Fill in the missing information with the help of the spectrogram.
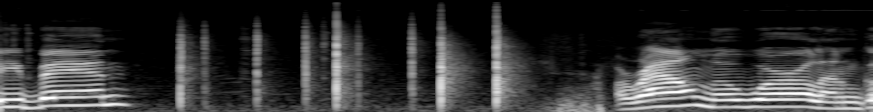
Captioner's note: rhythmic clapping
